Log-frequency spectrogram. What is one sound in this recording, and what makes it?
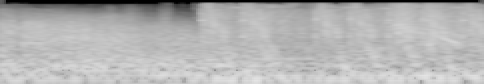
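An explosion bursts with a hissing rush.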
